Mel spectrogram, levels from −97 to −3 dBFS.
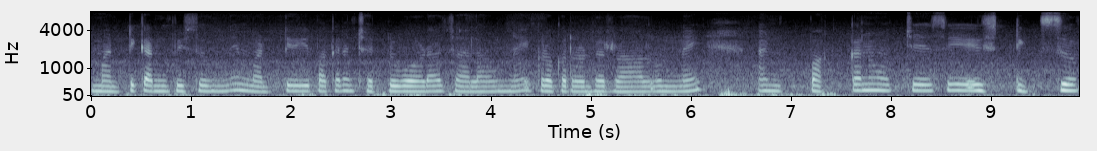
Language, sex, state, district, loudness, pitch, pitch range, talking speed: Telugu, female, Andhra Pradesh, Visakhapatnam, -26 LUFS, 190 Hz, 185-205 Hz, 105 wpm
